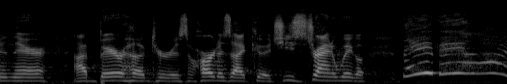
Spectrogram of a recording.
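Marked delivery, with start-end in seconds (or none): 4.0-5.1 very high squealed tantrum cry, volume held back; mimicked child's scream. Dad mimicking his bear-hugged daughter trying to wiggle, high scream. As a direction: imitate a little girl shrieking as she wriggles. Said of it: "At the top of her lip".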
